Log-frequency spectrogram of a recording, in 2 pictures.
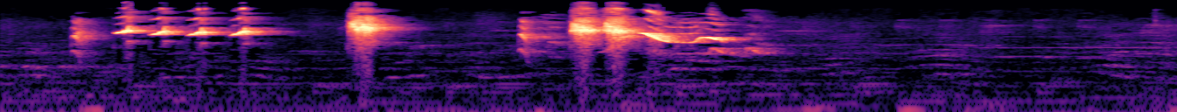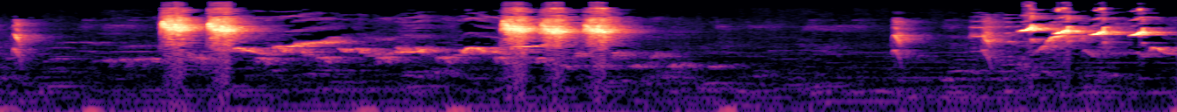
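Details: Ashy tailorbird singing in scattered bursts of sharp, high, buzzy notes and short trills, separated by pauses, with a faint low hum in the background.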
